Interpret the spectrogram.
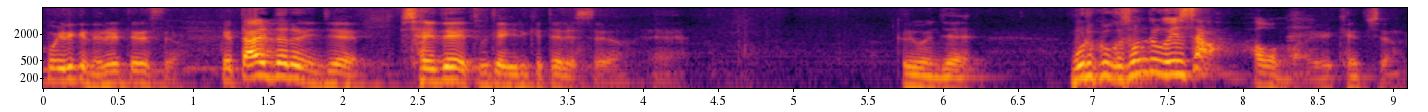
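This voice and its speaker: A man's voice: fairly high pitch, husky. A middle-aged man, a pastor giving a sermon, telling stories and acting out quotes with laughter. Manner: storytelling with lively acted-out quotes and laughter.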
